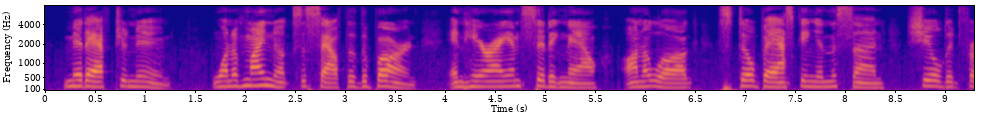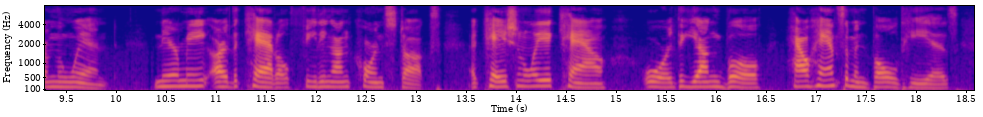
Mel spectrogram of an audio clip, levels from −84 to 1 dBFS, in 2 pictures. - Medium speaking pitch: Yes, medium, 180 Hz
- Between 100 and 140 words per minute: No, average, 165 wpm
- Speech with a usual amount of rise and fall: Yes, average, 3.1 semitones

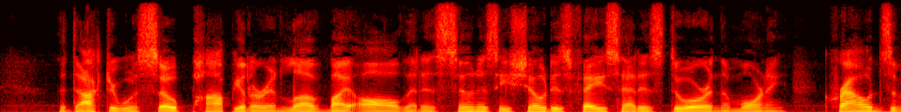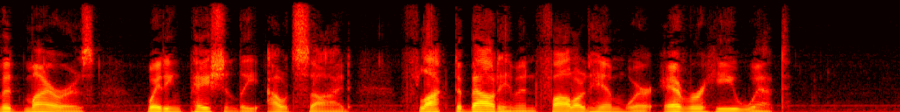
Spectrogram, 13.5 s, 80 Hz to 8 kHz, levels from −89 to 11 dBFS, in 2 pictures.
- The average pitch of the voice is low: Yes, low, 110 Hz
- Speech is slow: No, average, 170 wpm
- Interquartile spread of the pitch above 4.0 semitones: Yes, average, 4.7 semitones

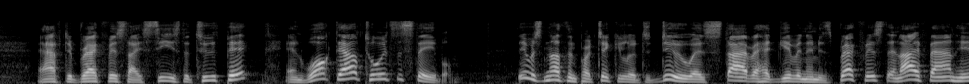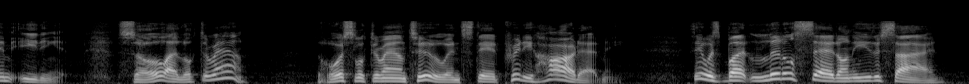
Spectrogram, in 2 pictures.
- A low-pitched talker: No, medium, 155 Hz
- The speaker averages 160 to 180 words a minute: Yes, average, 165 wpm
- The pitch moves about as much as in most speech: No, wide, 7.6 semitones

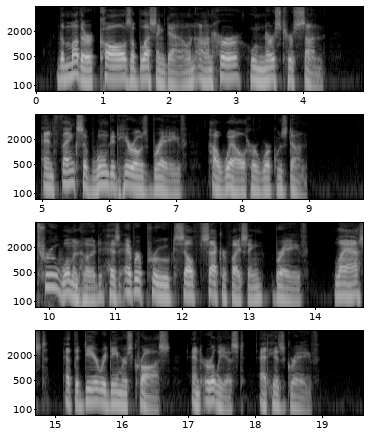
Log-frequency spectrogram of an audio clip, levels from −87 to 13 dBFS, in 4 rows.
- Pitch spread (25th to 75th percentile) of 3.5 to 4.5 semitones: Yes, average, 4.2 semitones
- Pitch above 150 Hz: No, low, 125 Hz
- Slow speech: Yes, slow, 130 wpm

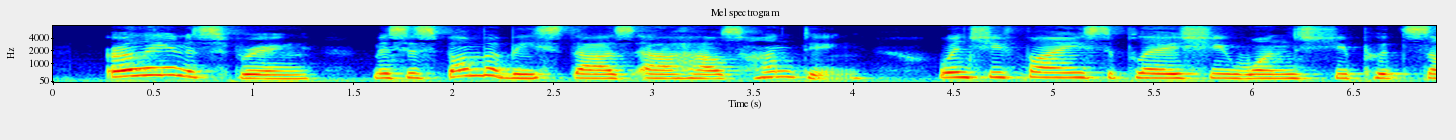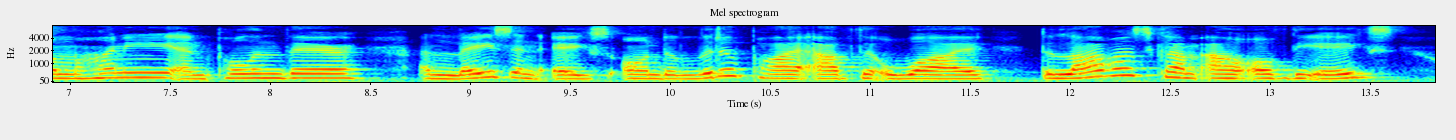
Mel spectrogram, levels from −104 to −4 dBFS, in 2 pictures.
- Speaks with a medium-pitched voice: No, high, 225 Hz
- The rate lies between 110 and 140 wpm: No, average, 180 wpm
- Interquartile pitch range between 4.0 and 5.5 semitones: No, average, 3.6 semitones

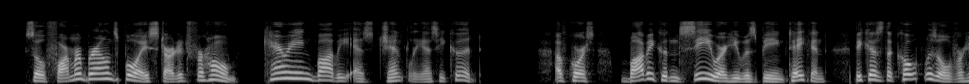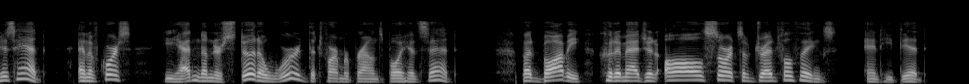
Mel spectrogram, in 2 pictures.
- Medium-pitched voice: Yes, medium, 170 Hz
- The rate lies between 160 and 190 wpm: Yes, average, 175 wpm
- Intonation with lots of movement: Yes, wide, 6.5 semitones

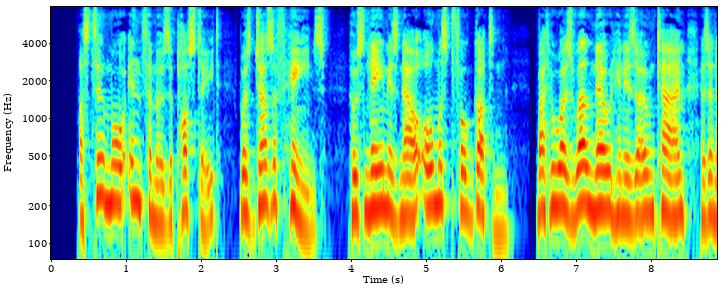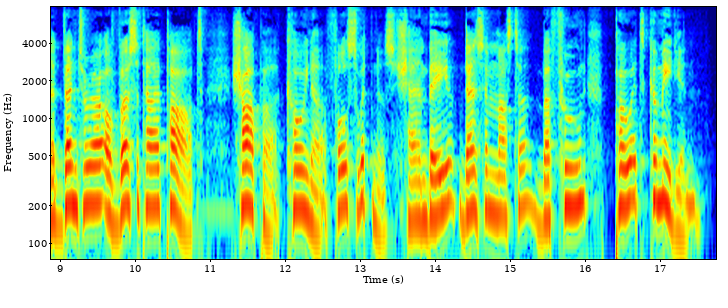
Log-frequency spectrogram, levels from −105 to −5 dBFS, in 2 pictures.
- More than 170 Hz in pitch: Yes, medium, 185 Hz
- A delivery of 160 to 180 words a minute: No, slow, 135 wpm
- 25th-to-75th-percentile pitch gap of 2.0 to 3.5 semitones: No, average, 3.9 semitones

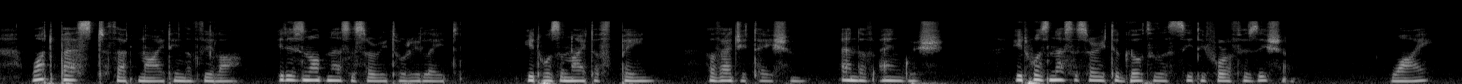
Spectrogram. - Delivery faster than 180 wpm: No, average, 150 wpm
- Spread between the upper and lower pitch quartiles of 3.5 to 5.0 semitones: No, average, 2.7 semitones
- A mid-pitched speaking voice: Yes, medium, 170 Hz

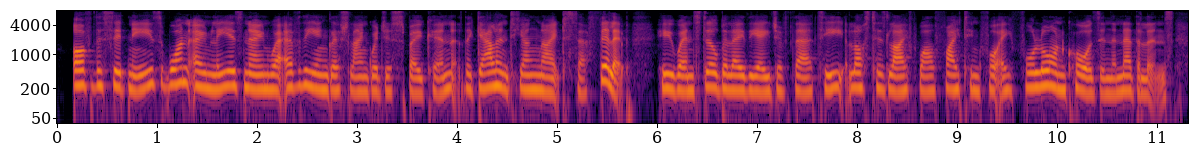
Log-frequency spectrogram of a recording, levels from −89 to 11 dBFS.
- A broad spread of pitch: No, average, 2.9 semitones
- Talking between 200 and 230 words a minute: Yes, fast, 205 wpm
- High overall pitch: Yes, high, 195 Hz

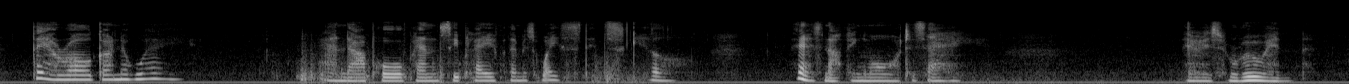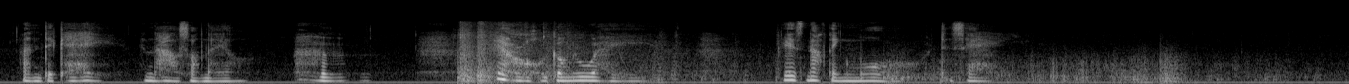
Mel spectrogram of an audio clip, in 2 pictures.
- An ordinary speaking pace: No, slow, 95 wpm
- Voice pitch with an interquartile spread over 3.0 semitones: No, average, 2.7 semitones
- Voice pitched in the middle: Yes, medium, 165 Hz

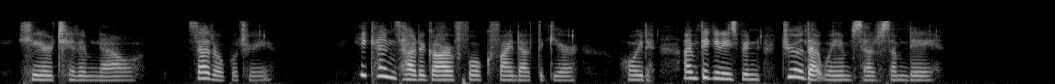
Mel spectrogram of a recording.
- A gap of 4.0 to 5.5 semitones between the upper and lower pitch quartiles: No, average, 2.8 semitones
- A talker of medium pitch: No, high, 210 Hz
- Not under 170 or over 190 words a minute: No, average, 155 wpm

